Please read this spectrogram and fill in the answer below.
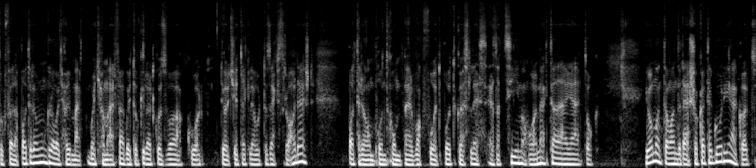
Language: Hungarian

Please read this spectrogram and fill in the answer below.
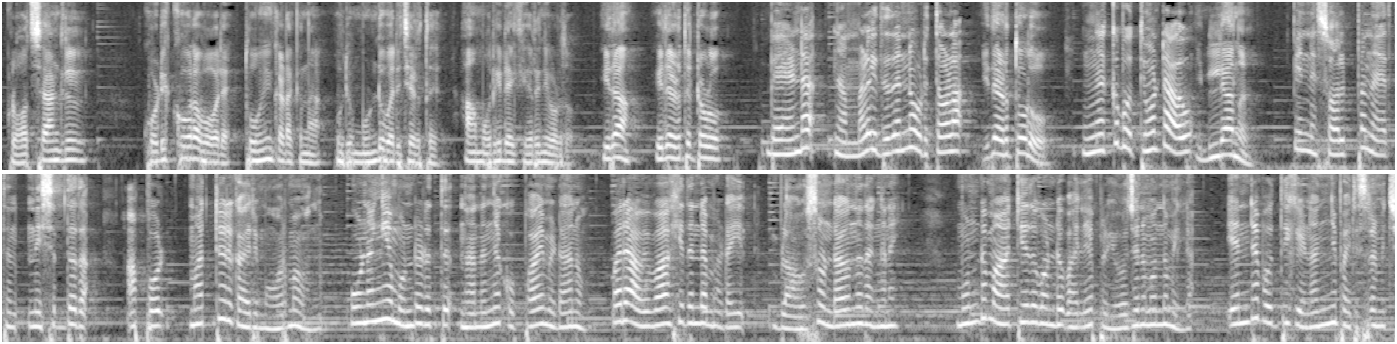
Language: Malayalam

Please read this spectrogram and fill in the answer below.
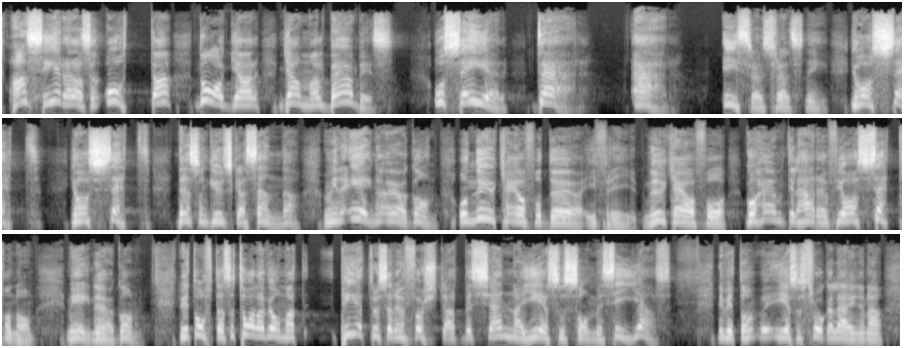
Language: Swedish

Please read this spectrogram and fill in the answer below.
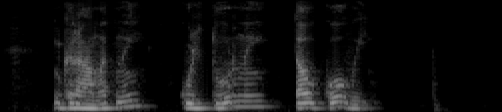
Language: Mari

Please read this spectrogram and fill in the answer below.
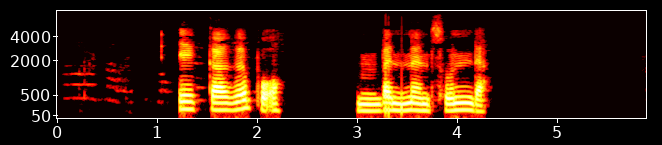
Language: Ngomba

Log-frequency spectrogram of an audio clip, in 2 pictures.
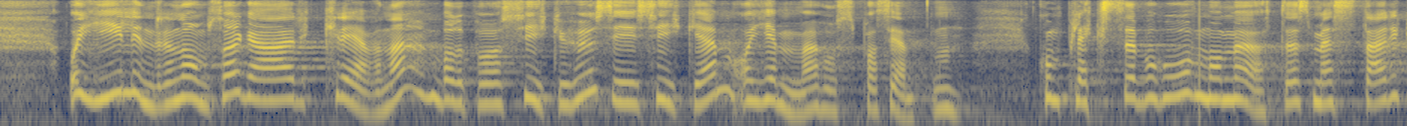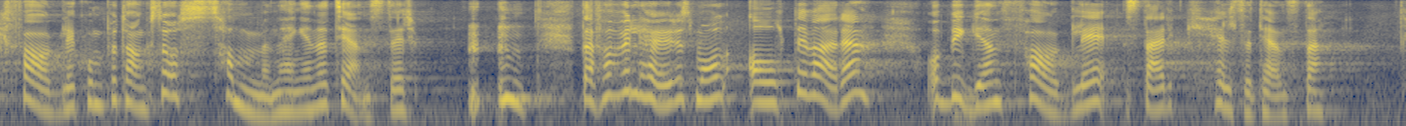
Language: Norwegian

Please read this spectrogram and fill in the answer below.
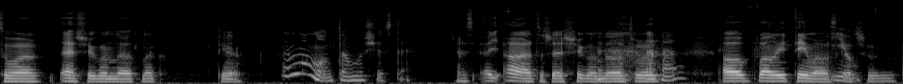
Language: Hungarian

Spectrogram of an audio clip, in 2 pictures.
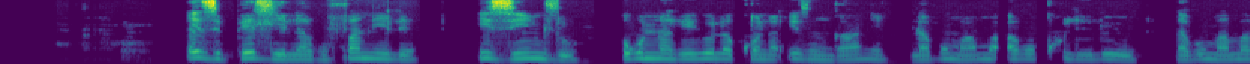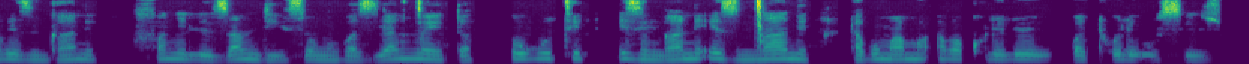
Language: North Ndebele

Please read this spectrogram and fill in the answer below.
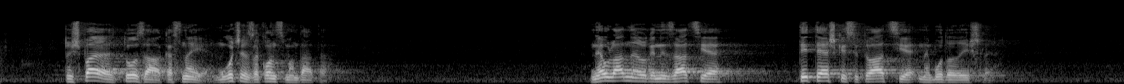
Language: Slovenian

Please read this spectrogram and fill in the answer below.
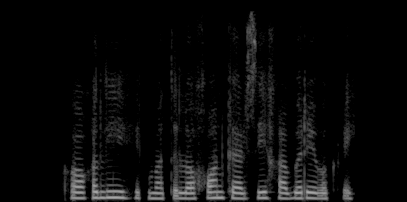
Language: Pashto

